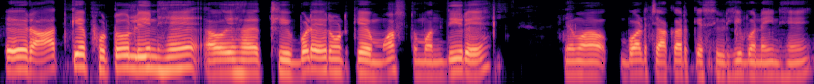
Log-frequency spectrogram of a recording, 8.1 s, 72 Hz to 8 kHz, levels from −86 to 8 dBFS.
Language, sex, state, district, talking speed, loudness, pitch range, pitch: Chhattisgarhi, male, Chhattisgarh, Jashpur, 170 wpm, -14 LUFS, 130-170 Hz, 140 Hz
